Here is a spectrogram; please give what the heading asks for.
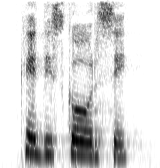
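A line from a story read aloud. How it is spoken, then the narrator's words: Laughing. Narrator (Italian): disse ridendo Steerforth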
